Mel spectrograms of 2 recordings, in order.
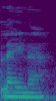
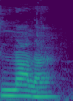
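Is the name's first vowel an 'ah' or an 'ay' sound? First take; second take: ay; ah. First: The first vowel is an 'ay' sound. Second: The first vowel is an open 'ah' sound. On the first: The speaker calls it wrong. "not Layla" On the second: The speaker calls it right. "Her name is Lala"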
